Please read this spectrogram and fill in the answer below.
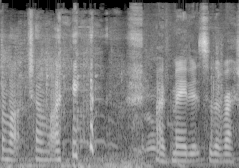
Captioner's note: giggles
